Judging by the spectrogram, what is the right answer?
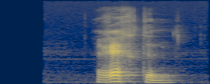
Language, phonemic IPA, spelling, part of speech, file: Dutch, /ˈrɛxtə(n)/, rechten, verb / noun, Nl-rechten.ogg
- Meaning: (verb) 1. to seek justice, notably: to sue judicially 2. to seek justice, notably: to contend by argument etc 3. to straighten 4. to erect, raise; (noun) 1. plural of recht 2. law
